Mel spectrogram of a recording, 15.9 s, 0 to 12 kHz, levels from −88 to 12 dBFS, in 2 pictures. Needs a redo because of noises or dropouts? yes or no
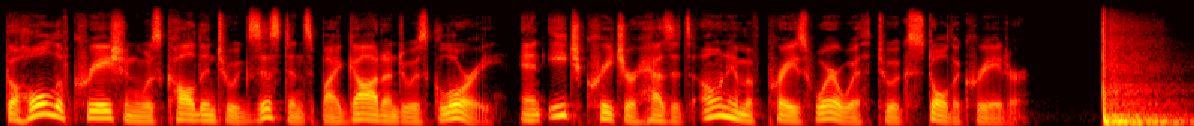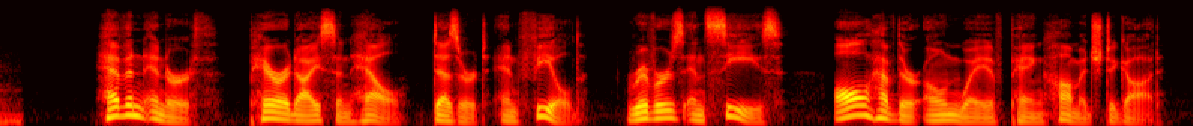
yes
